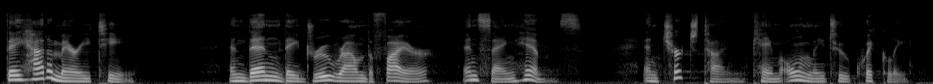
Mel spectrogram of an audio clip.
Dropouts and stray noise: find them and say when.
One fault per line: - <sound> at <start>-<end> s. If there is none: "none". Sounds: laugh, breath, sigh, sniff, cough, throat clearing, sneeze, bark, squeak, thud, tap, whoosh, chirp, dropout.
none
